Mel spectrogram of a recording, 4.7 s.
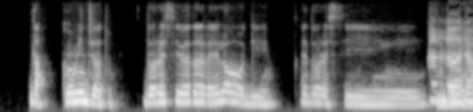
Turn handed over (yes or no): no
